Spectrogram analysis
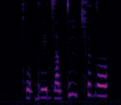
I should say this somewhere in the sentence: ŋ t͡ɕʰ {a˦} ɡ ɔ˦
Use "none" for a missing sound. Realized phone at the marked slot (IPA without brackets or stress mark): ə˦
